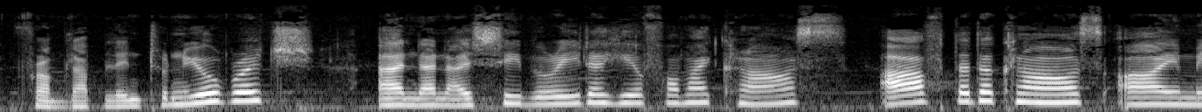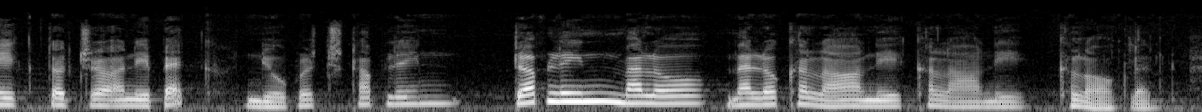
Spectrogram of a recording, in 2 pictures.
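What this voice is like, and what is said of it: German accent. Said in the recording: “Where's your accent from? ... I'm from Germany, originally from Berlin.”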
